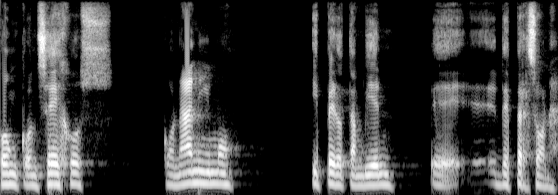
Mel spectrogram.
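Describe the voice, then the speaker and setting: The voice has a dark, mellow tone and fairly even intonation. It moves very slowly, with long, frequent pauses. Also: man, fairly high pitch for a man. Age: 70s. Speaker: pastor and church leader. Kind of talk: interview. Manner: halting, with many fillers.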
